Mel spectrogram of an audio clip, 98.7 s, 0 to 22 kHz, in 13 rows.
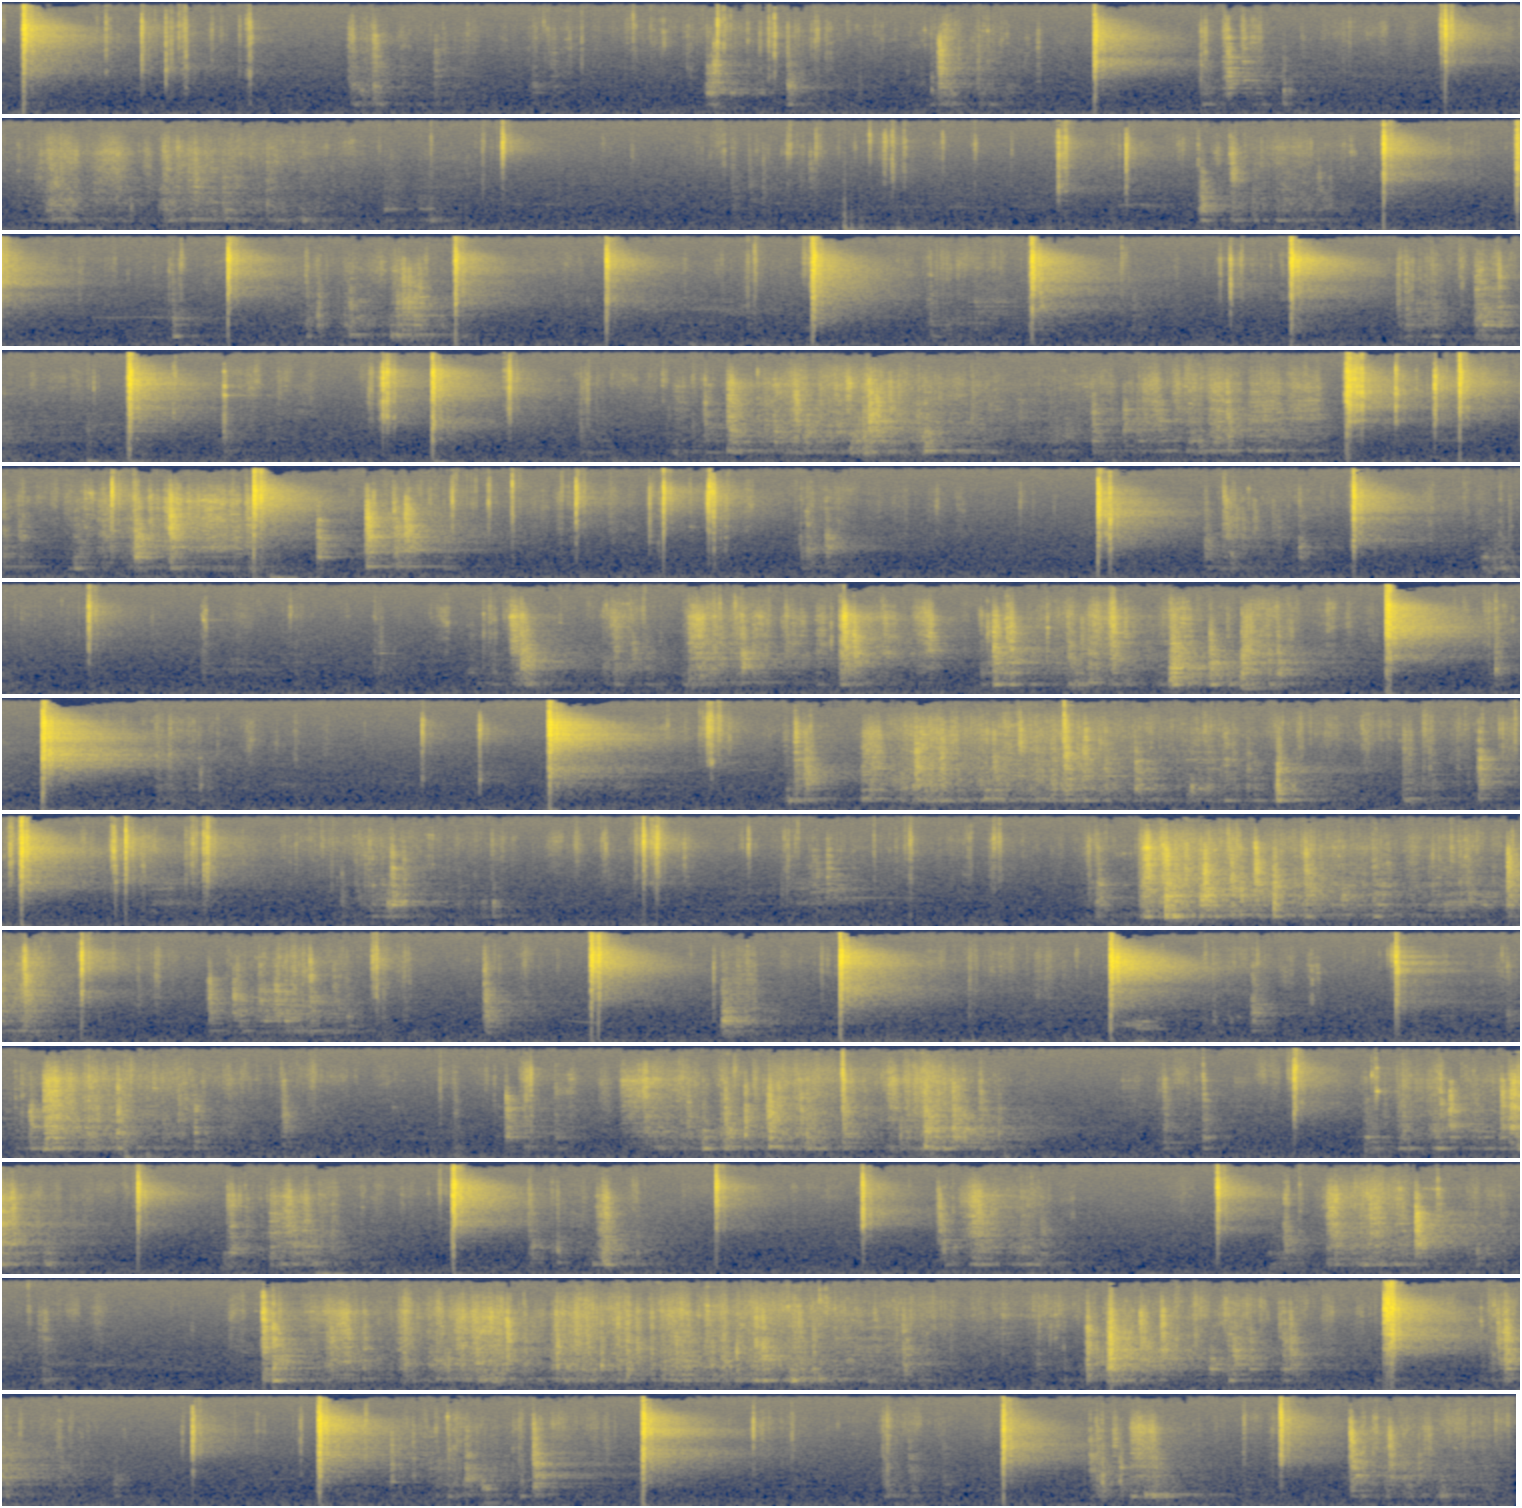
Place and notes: Snapping dry twigs in a metal bucket, inside the chapel at Churchill College, Cambridge UK. Sounds recorded for Menagerie Theatre's 2002-2003 production of Naomi Wallace's "The Retreating World".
